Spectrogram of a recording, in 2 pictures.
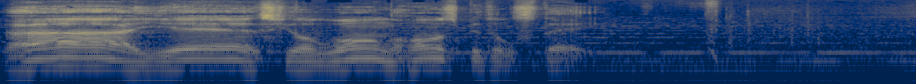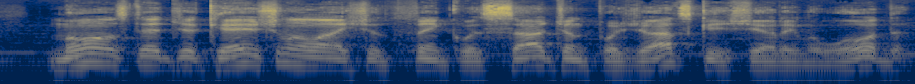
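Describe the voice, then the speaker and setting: An actor playing a cold, calculating Soviet superior who speaks in a dry, sardonic way. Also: male voice, lowish voice, animated, takes it slowly, fairly bright tone, faint music behind. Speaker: Soviet commanding officer.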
